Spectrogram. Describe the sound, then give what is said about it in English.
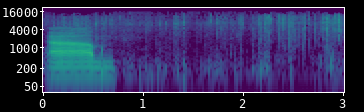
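Crinkling and tearing of a treat-size plastic packet of Haribo strawberry gummy sweets, opened at the corner: a brief voice at the start, then many sharp, dry, irregular crackles and rips. “we're going to crack open some Haribo. Giant Straubs Gone Mini.”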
